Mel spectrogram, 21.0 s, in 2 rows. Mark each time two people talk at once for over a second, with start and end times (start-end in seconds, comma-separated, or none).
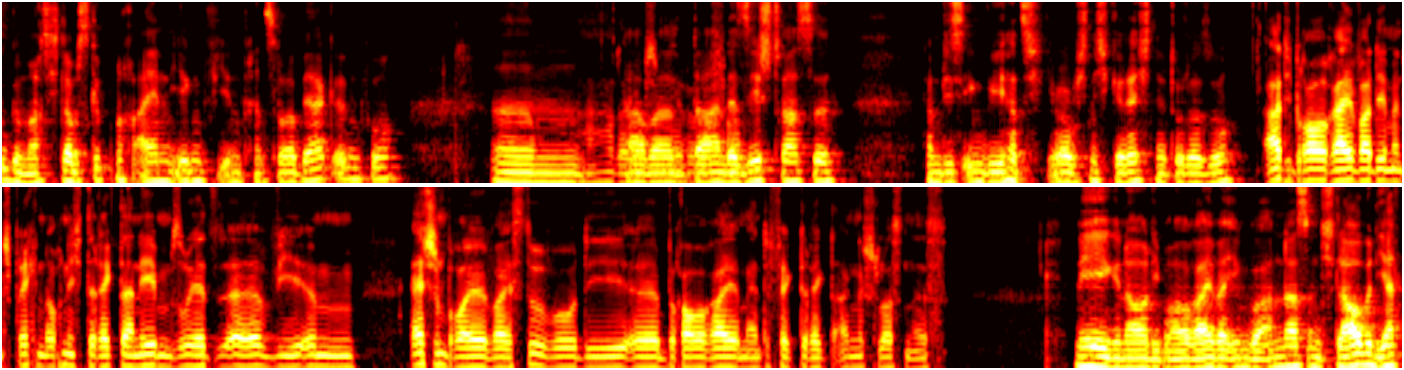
4.3-5.7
